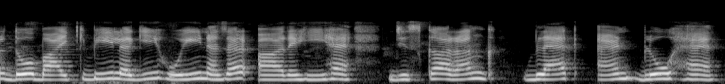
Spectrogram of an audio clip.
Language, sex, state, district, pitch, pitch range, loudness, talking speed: Hindi, female, Jharkhand, Palamu, 235 Hz, 225-255 Hz, -14 LUFS, 125 wpm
